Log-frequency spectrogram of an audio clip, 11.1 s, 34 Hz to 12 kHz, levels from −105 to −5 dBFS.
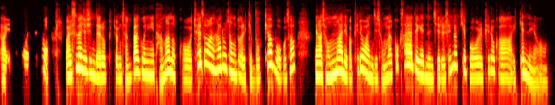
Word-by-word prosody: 제가 - - -1
있어 - - -11 0.7
가지고 - - -1 0.3
말씀해 205 +12 +6
주신 215 -5 0
대로 165 -1 +1
좀 160 -1 -7
장바구니에 195 +5 0
담아 170 +11 0
놓고 145 -8 -3
최소한 330 - +3
하루 270 +3 +1
정도 200 -6 0
이렇게 155 +1 -5
묵혀 145 - +3
보고서 205 - -2 0.4
'내가 180 0 +3
정말 190 +5 +4
이거 155 -3 -2
필요한지, 195 - -1
정말 160 +5 -6
꼭 145 -5 -6
사야 320 -1 +6
되겠는지.'를 160 - 0
생각해 250 - -2
볼 160 0 -3
필요가 160 -8 -3
있겠네요. 130 - -4
180 Hz, 380 characters per minute, -24 LUFS, 155-230 Hz, 0.7 s, 말씀해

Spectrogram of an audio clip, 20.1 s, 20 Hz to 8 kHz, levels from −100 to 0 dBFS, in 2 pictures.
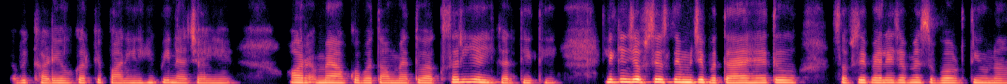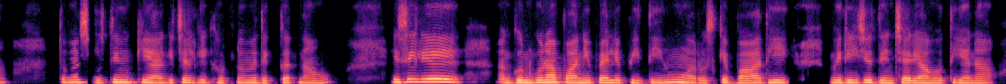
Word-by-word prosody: कभी 200 +2 -5
खड़े 195 0 -2
होकर 195 +2 -4
के 225 - -2
पानी 190 +1 -4
नहीं 195 +1 -4
पीना 210 -3 -2
चाहिए 185 -1 -7 0.6
और 220 +1 +2
मैं 210 0 +1
आपको 200 +2 -2
बताऊँ, 200 -1 -3
मैं 190 -1 -3
तो 210 - -2
अक्सर 240 +6 -1
ही 250 - 0
यही 225 -3 +3
करती 190 -1 -4
थी। 195 0 -11 0.5
लेकिन 255 +2 +4
जब 255 -1 +8
से 255 - +8
उसने 245 0 +3
मुझे 235 0 +7
बताया 210 -1 +1
है, 215 - 0
तो 220 -1 +1 0.4
सबसे 215 +1 0
पहले, 215 0 0
जब 215 0 -2
मैं 220 0 +1
सुबह 205 -1 -1
उठती 200 +2 -6
हूँ 205 -1 -2
ना, 195 +1 -6 0.5
तो 230 - -3
मैं 225 +1 0
सोचती 220 0 -3
हूँ 225 0 +3
कि 230 -1 0
आगे 205 +1 -2
चल 215 0 0
के 220 - -3
घुटनों 205 0 -5
में 215 -1 0
दिक्कत 205 +1 -3
ना 200 -2 -3
हो। 195 +6 -8 0.6
इसीलिए 270 +2 +5 0.5
अ, - - -4
गुनगुना 220 +1 +5
पानी 210 -1 +2
पहले 210 0 +2
पीती 210 +1 -3
हूँ 230 +1 +3
और 200 -1 -3
उसके 195 +3 -2
बाद 205 +2 -1
ही 215 -1 +2 0.5
मेरी 215 0 +2
जो 225 0 +4
दिनचर्या 200 0 +1
होती 200 +2 -4
है 200 - 0
ना, 195 0 -6
210 Hz, 195 wpm, -22 LUFS, 200-225 Hz, 0.6 s, जब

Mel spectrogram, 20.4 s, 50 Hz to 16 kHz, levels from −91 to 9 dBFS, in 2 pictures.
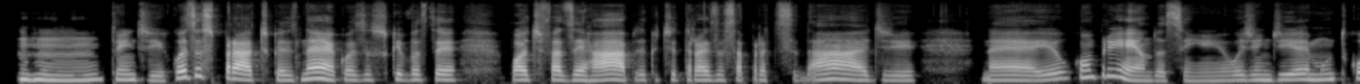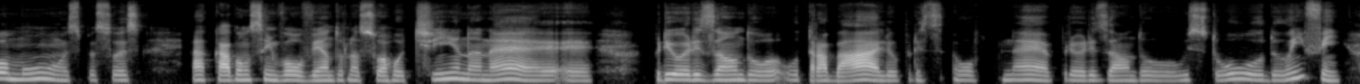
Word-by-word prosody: Uhum, 185 -2 -2
entendi, 195 -5 -5
coisas 285 - +3
práticas, 190 -5 +4
né, 225 -1 +7
coisas 185 +1 -6
que 205 - -3
você 190 0 -2 0.4
pode 190 0 +2
fazer 185 -1 +1
rápido, 185 +1 +7
que - - -16
te 195 +2 -9
traz 180 0 -1
essa 180 -1 -3
praticidade, 180 -2 0 0.5
né. 175 -1 0
Eu 220 +6 -4
compreendo, 270 - +1
assim. 160 0 -7
Hoje 180 +2 -7
em 185 - -4
dia, 195 +2 -2
é 200 - -1
muito 200 +3 -7
comum, 215 -3 -2
as 175 - -8
pessoas 180 0 -7 0.4
acabam 185 0 +2
se 190 +1 -2
envolvendo 175 -1 -3
na 175 -2 -6
sua 165 0 +2
rotina, 200 +4 -3
né, 180 -2 +1
eh 165 -1 -5
eh, - - -18 0.4
priorizando 190 -2 -1
o 175 +2 -7
o - - -13
trabalho, 165 +1 +5
prec 170 -2 -15 0.2
ou, 180 -3 -10 0.2
né, 185 -2 -2
priorizando 170 -1 -7 0.2
o - - -12
estudo, 185 0 -5
enfim, 195 - -4
185 Hz, 140 wpm, -24 LUFS, 175-195 Hz, 0.5 s, né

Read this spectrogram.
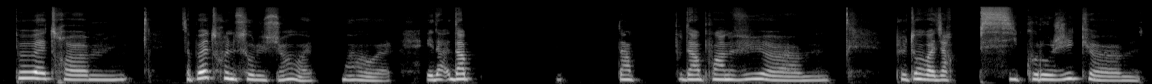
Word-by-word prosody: peut 290 0 +5
être, 265 -2 +4
hem, 215 0 -1 0.6
ça - - -5
peut 280 - +7
être 300 0 +5
une 255 - +8
solution 220 -1 -1
ouais. 170 0 -6 0.3
Ouais, 210 - -3
ouais, 195 -3 -3
ouais 170 +1 -9 0.3
et 210 - +2
d'un 225 0 -2
d'un 245 +1 +5
p 250 - -12
m - - -41 1.4
d'un 225 -1 +1 0.4
p 235 - -7
d'un 225 0 +2
point 230 +2 0
de 225 - +4
vue, 240 +4 +1
hem, 190 -2 -4 0.6
plutôt 235 +1 0
on 245 - +4
va 215 -2 +4
dire 205 0 -2 0.2
psychologique, 230 +2 0
hem, 180 -4 -3
220 Hz, 155 wpm, -20 LUFS, 200-245 Hz, 1.4 s, une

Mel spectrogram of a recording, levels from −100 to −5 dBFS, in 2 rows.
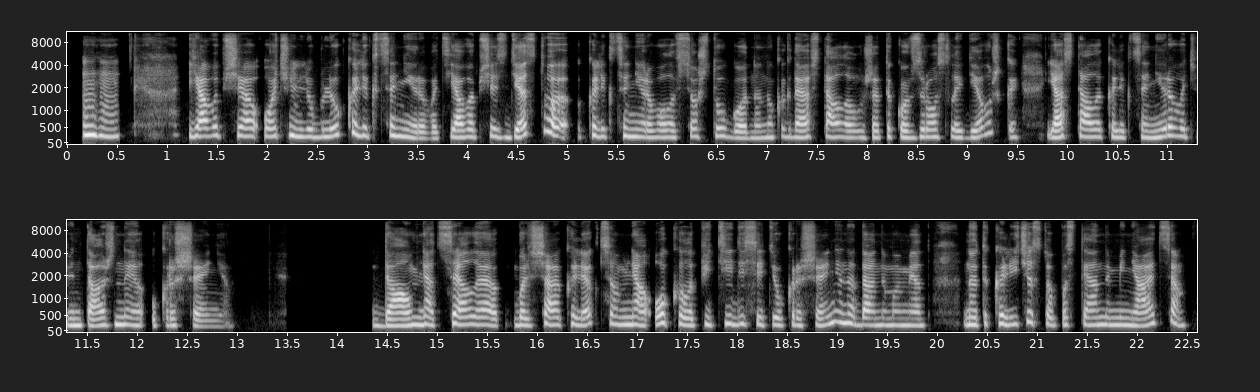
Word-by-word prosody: Мгм. 245 -4 +6 0.7
Я 230 0 +6
вообще 250 -1 +1
очень 235 +1 +1
люблю 220 +4 0
коллекционировать. 225 - -1
Я 200 -2 +6
вообще 215 +2 -2
с 200 - -7
детства, 280 - +3
э, 220 - -19
коллекционировала 215 -4 -1
всё, 225 +3 -5
что 240 +2 -3
угодно, 185 -4 -1
но 200 +1 -3
когда 205 -2 +1
я 205 - +2
стала 210 -2 0
уже 195 0 -4
такой 205 -1 -1
взрослой 210 0 -2
девушкой, 210 - -4 0.3
я 200 +1 +5
стала 215 -2 0
коллекционировать 210 +3 -2
винтажные 200 +1 +1
украшения. 185 -4 -4 1.4
Да, 195 0 +5
у - - +5
меня 220 0 +2
целая 220 -1 +2
большая 210 +1 +1
коллекция, 240 +4 -2
у - - -2
меня 225 -2 +3
около 245 -4 +2
50 225 +1 -4
украшений 210 +5 -2
на 275 -2 +3
данный 210 -1 +1
момент, 205 -1 -2 0.3
но 220 0 +2
это 215 +4 -3
количество 250 +1 -1
постоянно 215 +1 -2
меняется, 215 +5 0
215 Hz, 125 wpm, -24 LUFS, 200-235 Hz, 1.4 s, Мгм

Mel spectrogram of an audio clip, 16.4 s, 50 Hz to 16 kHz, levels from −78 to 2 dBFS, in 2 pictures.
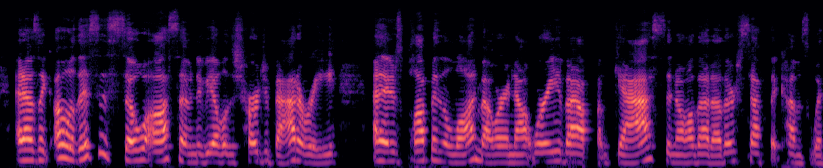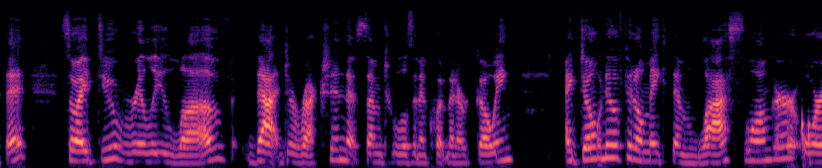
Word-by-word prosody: and 220 +1 +7
I - - +9
was 225 - +3
like, 230 - -4
"Oh, 270 -2 +5
this 275 +8 -1
is 350 -7 -7
so 220 +1 +2
awesome 210 -4 +2
to 185 - -8
be 190 - -6
able 185 -1 0
to 175 - -13
charge 200 +3 -1
a - - -13
battery, 175 -4 0 0.3
and 215 - +6
then 205 - +7
just 200 -2 -9
plop 215 +2 +2
in 225 -2 -5
the 195 - -3
lawnmower 180 0 0
and 175 - -2
not 175 +1 0
worry 200 +1 0
about 180 -3 +1
gas, 235 +10 +4
and 180 -3 -7
all 175 +1 -2
that 180 -1 -1
other 195 +5 -1
stuff 190 -3 -4
that 290 -2 -9
comes 175 -4 -6
with 165 0 -10
it." 300 -2 +1 0.3
So 220 - +1
I 210 0 +7
do 235 +6 -8
really 195 0 -6
love 180 - 0
that 185 +4 +6
direction 190 +5 -4
that 260 - -3
some 185 -6 -5
tools 175 0 -11
and 170 - -7
equipment 165 +1 -7
are 165 +1 -12
going. 205 +7 -2 0.5
I - - +1
don't 250 +2 -1
know 275 0 +2
if 275 0 -11
it'll 230 -5 +1
make 195 -2 -5
them 165 -3 -7
last 180 +5 +3
longer, 225 +4 -2
or 190 -1 +1
195 Hz, 220 wpm, -23 LUFS, 175-225 Hz, 0.5 s, I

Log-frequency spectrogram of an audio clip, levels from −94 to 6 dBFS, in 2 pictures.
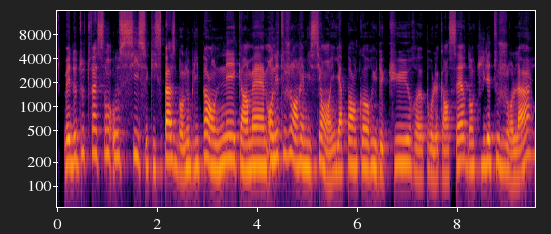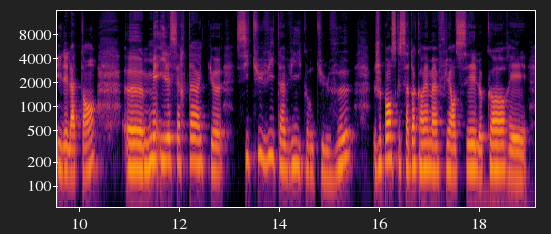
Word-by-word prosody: Mais 195 +1 +5
de 210 - +1
toute 235 +2 -7
façon 255 -1 -2
aussi 230 +1 -2
ce 195 -2 -5
qui 180 -1 -6
se 170 +1 -9
passe 210 +1 +6
bon, 155 -3 -1
n'oublie 180 +2 -1
pas 220 +3 +4
on 180 +3 +2
est 215 -1 +2
quand 170 -3 +4
même 180 0 +4
on 215 -1 +4
est 230 +1 0
toujours 245 0 -2
en 195 - +4
rémission, 175 -4 0
il 145 +4 -4
y 165 - +1
a 160 - +4
pas 160 +4 -2
encore 180 -1 +1
eu 175 - +1
de 160 -1 -3
cure, 185 +2 -3
heu, 140 -1 -2
pour 150 -1 -4
le 140 0 -2
cancer 140 +8 0
donc 175 0 -4
il 185 +1 -1
est 200 0 +3
toujours 175 -9 -3
là 145 - +2
il 170 -3 -4
est 160 - 0
latent, 150 +3 0 0.6
heu, 170 -1 +5
mais 205 +5 +2
il 205 0 +1
est - - +7
certain 200 -1 -2
que 165 -5 -5 0.3
si 220 -2 -8
tu 240 +3 -5
vis 225 0 -4
ta 175 -3 -2
vie 175 +2 -4
comme 160 -3 -10
tu 155 0 -11
le 135 -1 -9
veux, 190 - -3 0.4
je 165 +3 -3
pense 210 +3 +3
que 185 - -7
ça 175 -1 -2
doit 180 +2 +1
quand 175 -2 -1
même 170 0 +1
influencer 160 0 -1
le 145 -3 -2
corps 165 +2 +1
et 135 -3 -1
180 Hz, 210 wpm, -23 LUFS, 160-205 Hz, 0.6 s, est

